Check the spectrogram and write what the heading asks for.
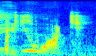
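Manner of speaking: high, wary goblin. Acted. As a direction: call out like a nervous goblin. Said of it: "He says".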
